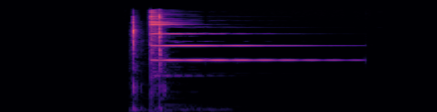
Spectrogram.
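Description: Notification-bell sound effect: a short mouse click, then a bright bell ding that rings for about a second and fades away.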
